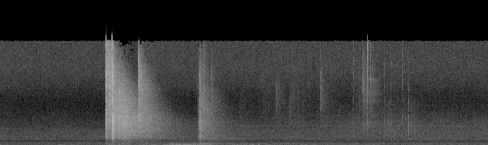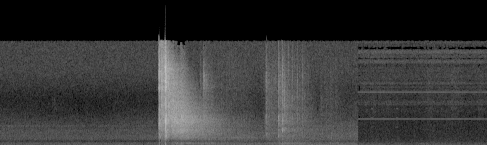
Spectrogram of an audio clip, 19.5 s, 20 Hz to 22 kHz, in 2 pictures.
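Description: Two shots from an Air Arms S510 .177 PCP air rifle, about eleven seconds apart, each a sharp crack that rings on for over a second in the large metal-clad building. A fainter knock follows about two seconds after each shot.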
